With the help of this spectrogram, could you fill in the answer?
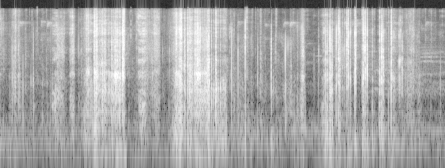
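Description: A solid, round, white pressed chalk disc, palm-sized and held in the fingers, is shaved with a steel box-cutter blade, its flakes falling into a dark pan. Bursts of dry, gritty scraping and crunching strokes come in uneven clusters with brief quieter gaps, bright and crisp with little low end.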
